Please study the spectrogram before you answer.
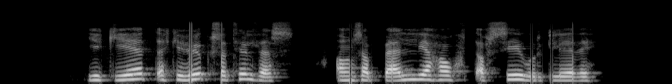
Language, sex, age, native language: Icelandic, female, 40-49, Icelandic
